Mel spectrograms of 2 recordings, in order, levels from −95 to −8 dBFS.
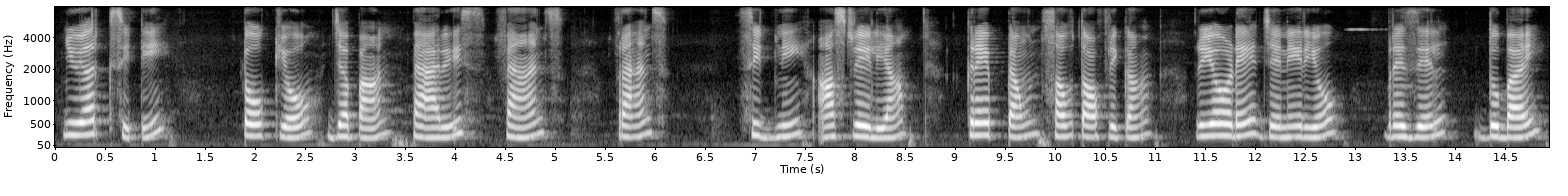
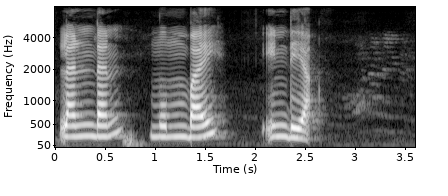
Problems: none marked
